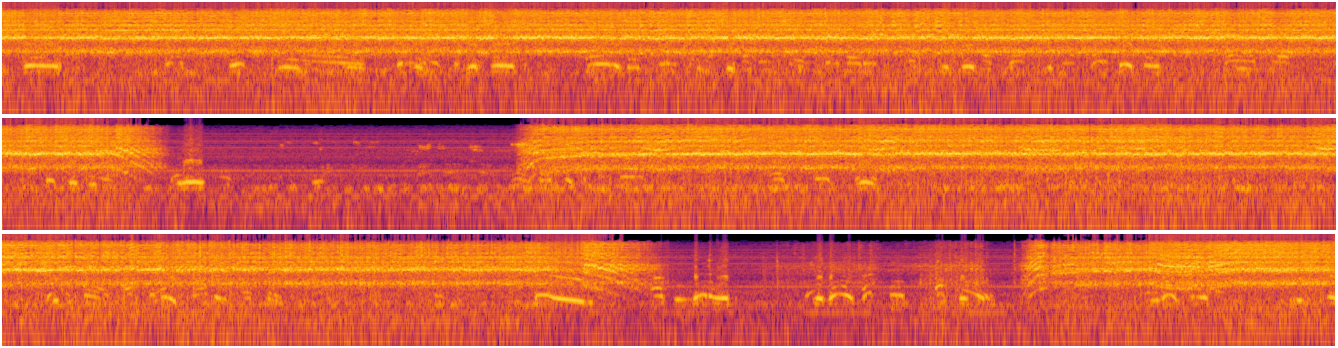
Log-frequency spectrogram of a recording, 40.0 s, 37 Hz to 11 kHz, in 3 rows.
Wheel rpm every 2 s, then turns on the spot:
230, 230, 230, 230, 230, 240, 230, 80, 0, 130, 230, 230, 230, 230, 230, 240, 80, 20, 110, 220.
32-36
